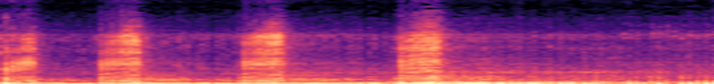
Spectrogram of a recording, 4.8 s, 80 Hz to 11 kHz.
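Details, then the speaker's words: Honda CT70H Trail, sat 40 years in a barn, after new coil, carb overhaul and throttle cable fix; quick crisp, even revs with no misfire or stumble, sounding better; normal revving. "i think that sounds better"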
